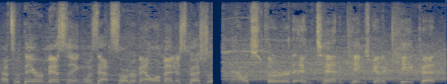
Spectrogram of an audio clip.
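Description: Over noticeable background noise, a man with a high pitch talks at a fairly quick pace. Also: ordinary pitch variation. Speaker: color commentator. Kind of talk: live football color analysis. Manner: chatty, admiring analyst breaking down replays.

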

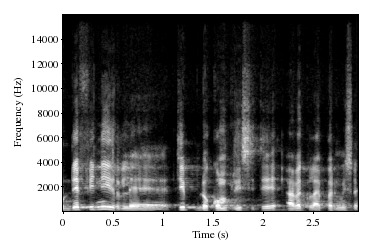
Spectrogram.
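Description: A man's voice carries a bright, sharp tone and lively intonation. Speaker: civil party lawyer. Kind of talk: courtroom questioning. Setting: courtroom. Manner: formal. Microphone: podium.

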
